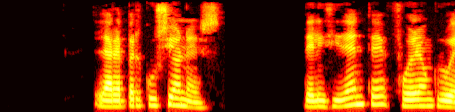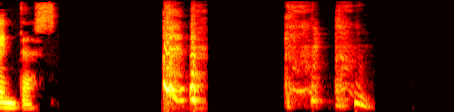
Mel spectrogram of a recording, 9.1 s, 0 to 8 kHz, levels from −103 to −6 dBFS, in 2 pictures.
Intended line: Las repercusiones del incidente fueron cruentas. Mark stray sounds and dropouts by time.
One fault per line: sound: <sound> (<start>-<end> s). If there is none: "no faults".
sound: laugh (6.2-6.6 s)
sound: cough (7.4-8.3 s)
